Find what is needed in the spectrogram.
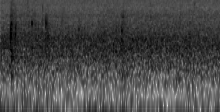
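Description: Quiet outdoor bushland ambience: a faint, steady hiss, with a couple of small ticks just after the start.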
